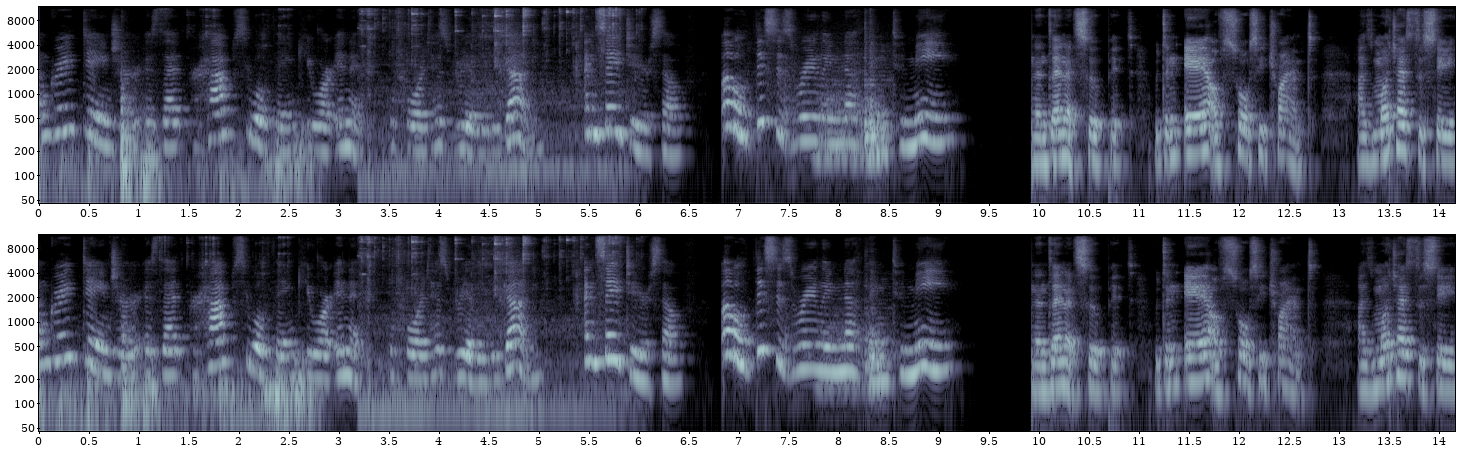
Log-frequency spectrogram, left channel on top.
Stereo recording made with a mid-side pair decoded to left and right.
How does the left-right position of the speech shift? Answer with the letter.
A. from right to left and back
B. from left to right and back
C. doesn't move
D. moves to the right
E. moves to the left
E.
